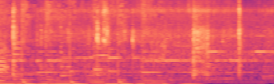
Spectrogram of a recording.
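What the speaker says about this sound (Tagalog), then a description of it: "haluin po natin siya ng bagya" Chicken frying in a pan with oyster sauce is stirred, giving a loud, close sizzle with repeated spatula scrapes and clinks that ease off toward the end.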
